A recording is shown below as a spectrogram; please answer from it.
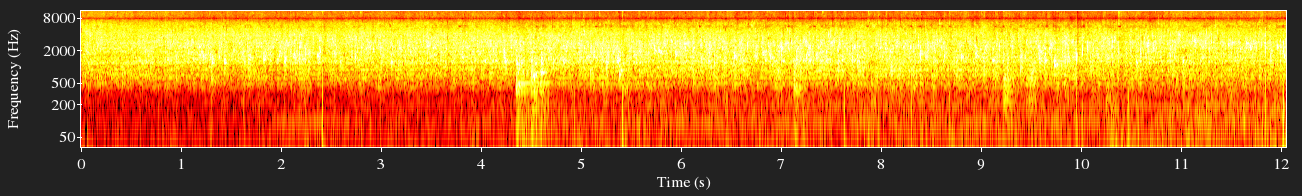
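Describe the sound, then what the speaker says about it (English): Diced peppers fry in hot olive oil with a loud, constant crackling sizzle, broken now and then by the scrape of stirring, no voices. "Add your diced peppers."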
